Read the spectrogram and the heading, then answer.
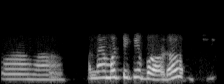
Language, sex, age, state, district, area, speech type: Odia, female, 45-60, Odisha, Sundergarh, rural, conversation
